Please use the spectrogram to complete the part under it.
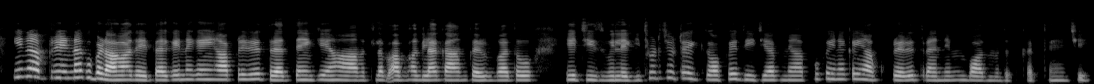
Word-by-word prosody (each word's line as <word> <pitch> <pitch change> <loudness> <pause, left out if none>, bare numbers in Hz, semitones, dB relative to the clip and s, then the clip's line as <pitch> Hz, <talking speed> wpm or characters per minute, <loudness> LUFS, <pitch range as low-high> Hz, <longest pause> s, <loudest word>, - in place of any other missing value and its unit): ये 350 - -1
ना 365 -2 +7
प्रेरणा 305 +1 +3
को 315 - -3
बढ़ावा 210 -6 +7
देता 205 -1 0
है, 200 - +4
कहीं 215 +2 -1
न 225 0 -3
कहीं 230 0 0
आप 220 0 +4
प्रेरित 235 0 -2
रहते 200 +1 +3
हैं 210 -1 0
कि 215 - -4
हाँ 205 -1 +2
मतलब 200 +1 -6
अब 205 0 0
अगला 200 -1 +2
काम 195 0 +2
करूँगा 195 0 0
तो 200 0 -1 0.3
ये 215 0 0
चीज़ 205 -2 -7
मिलेगी। 195 -1 -3
छोटे-छोटे 285 +2 -7
एक 230 -3 -10
तोहफ़े 215 +3 -1
दीजिए 210 -3 -6
अपने 205 0 -3
आप 200 0 -4
को, 245 - -11
कहीं 245 0 -5
न 240 - -4
कहीं 245 0 -5
आपको 205 -1 -2
प्रेरित 205 +1 -2
रहने 195 0 -4
में 200 0 -11
बहुत 190 -1 -1
मदद 180 -1 -14
करते 190 - -14
हैं। 190 -1 -10
जी। 180 +2 -11
205 Hz, 240 wpm, -24 LUFS, 195-230 Hz, 0.3 s, ना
